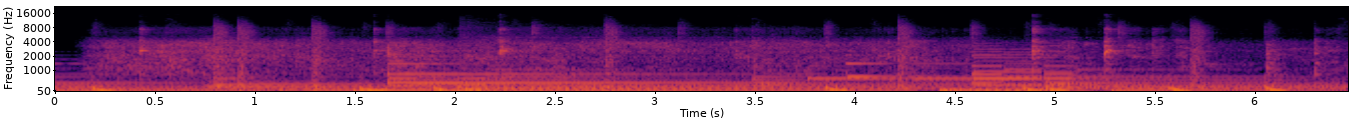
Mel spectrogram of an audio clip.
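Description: Instrumental background music, with oil sizzling under it as chicken gizzards and liver fry in masala in a steel kadai.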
